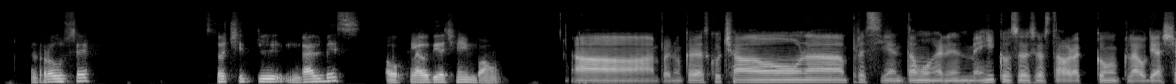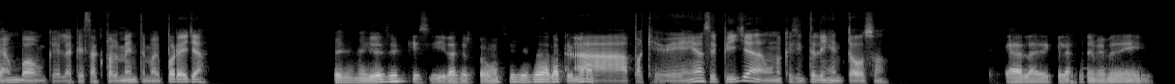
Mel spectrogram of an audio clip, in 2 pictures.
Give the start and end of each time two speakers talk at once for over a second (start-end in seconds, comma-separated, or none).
none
